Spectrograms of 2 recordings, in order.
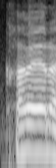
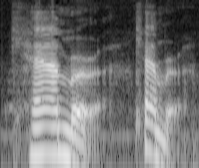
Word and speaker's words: camera: 카메라 아니에요. 카메라는 한국말이고 camera 여기 에 발음 있죠. 에 발음 위에 강세가 옵니다. camera 오케이.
